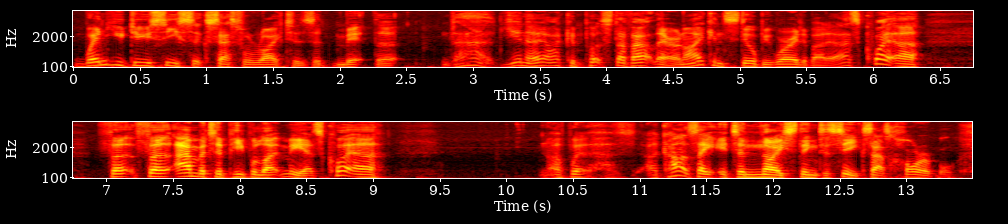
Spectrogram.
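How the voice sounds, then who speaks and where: A man with a mid-range voice, hosting a casual podcast chat. He is encouraging and a little hesitant, phrasing things in short pieces that often trail off softly. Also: medium pitch, animated, fairly quick, slightly rough. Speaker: podcast host, interviewer.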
